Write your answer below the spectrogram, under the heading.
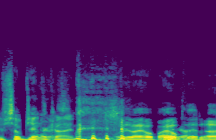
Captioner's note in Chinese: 笑声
